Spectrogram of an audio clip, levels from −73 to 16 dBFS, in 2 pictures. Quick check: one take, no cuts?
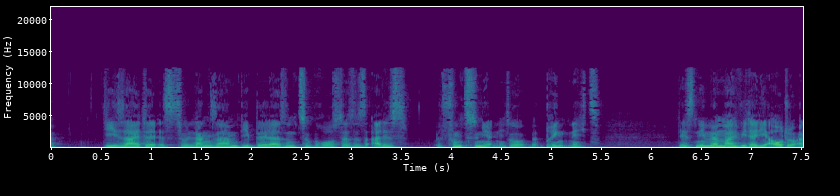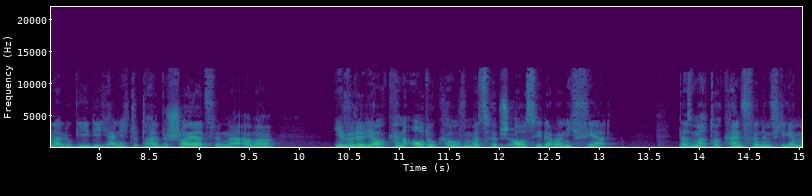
no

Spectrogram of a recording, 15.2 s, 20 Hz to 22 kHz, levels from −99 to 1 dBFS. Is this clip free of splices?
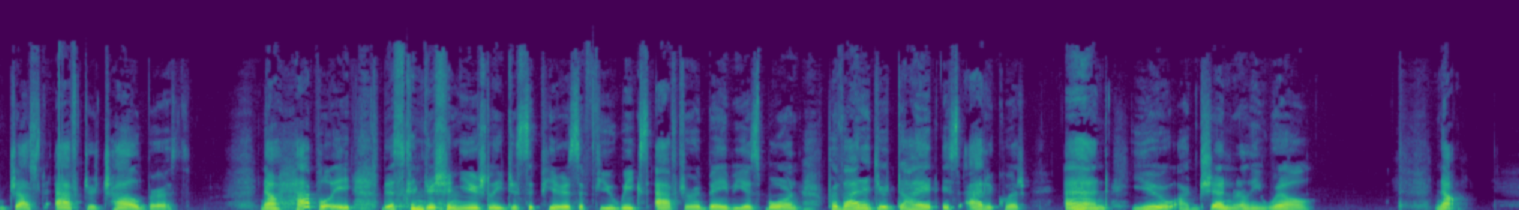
yes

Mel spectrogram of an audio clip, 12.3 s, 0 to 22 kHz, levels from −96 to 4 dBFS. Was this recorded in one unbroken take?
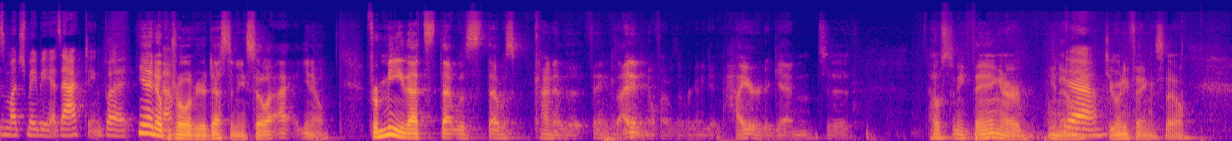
no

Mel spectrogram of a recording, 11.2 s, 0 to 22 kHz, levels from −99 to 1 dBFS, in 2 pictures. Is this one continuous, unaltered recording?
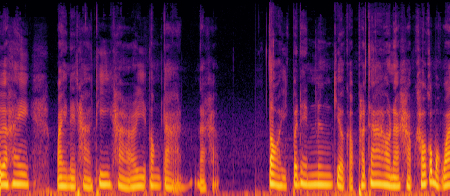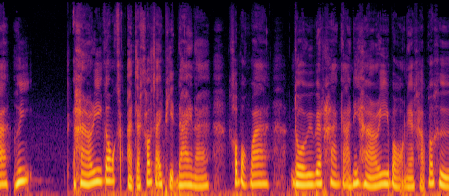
no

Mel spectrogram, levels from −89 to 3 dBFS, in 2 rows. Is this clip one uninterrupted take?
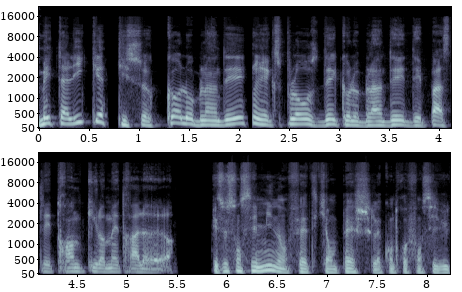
yes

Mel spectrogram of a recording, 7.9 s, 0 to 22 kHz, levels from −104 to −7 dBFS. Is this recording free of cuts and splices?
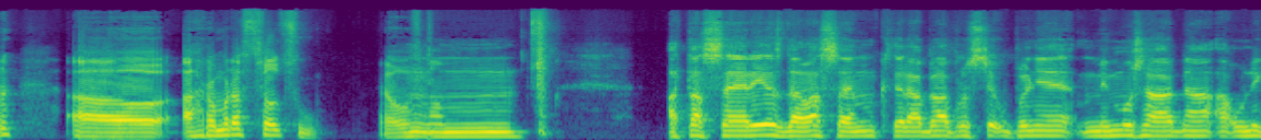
no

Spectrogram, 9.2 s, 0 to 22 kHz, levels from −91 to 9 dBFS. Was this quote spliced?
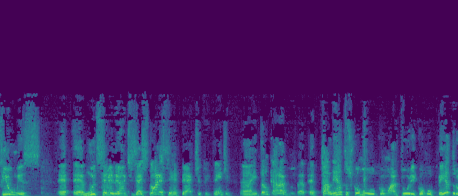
no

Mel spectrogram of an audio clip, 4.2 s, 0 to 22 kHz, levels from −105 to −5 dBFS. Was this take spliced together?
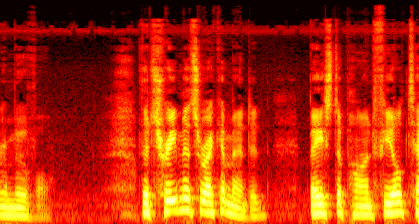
yes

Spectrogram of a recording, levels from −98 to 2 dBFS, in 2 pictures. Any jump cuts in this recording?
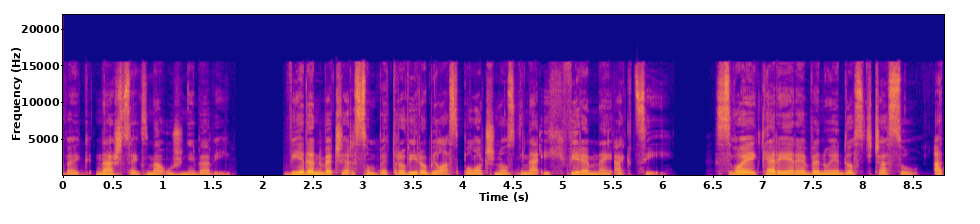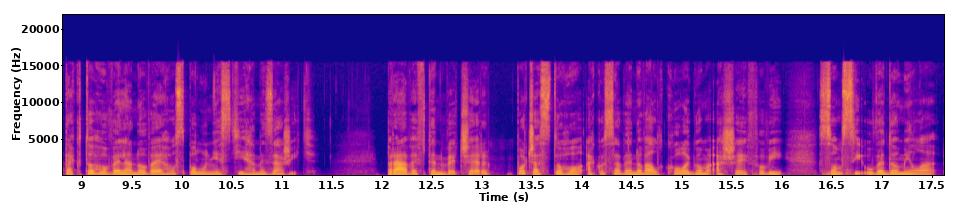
no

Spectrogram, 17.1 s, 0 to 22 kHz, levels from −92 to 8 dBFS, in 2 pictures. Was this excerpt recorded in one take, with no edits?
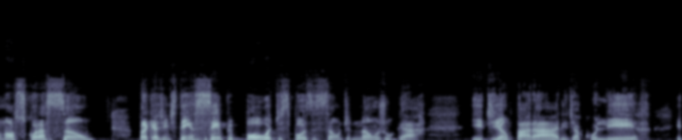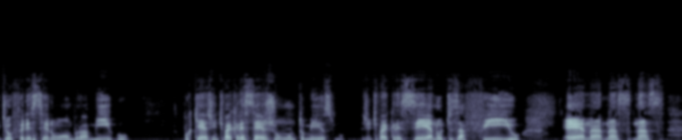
yes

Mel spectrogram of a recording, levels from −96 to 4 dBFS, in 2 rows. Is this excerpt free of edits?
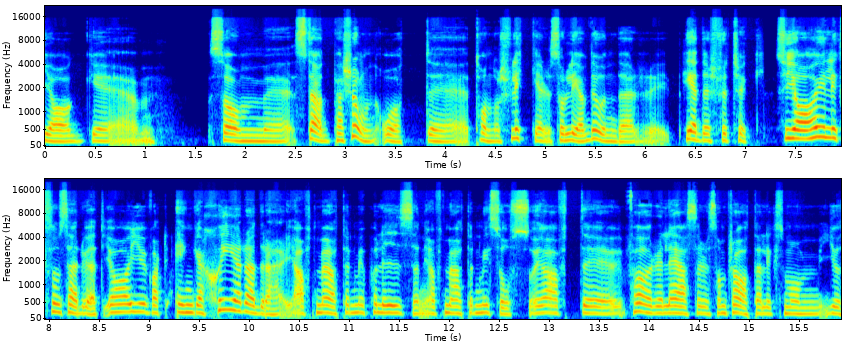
yes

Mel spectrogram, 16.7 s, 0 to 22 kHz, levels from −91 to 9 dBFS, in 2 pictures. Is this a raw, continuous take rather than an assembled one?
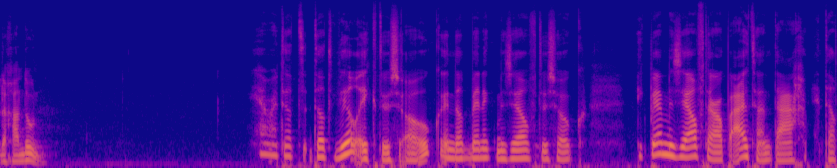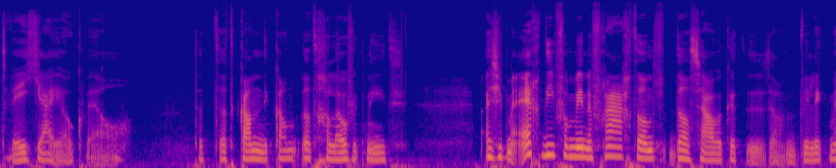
no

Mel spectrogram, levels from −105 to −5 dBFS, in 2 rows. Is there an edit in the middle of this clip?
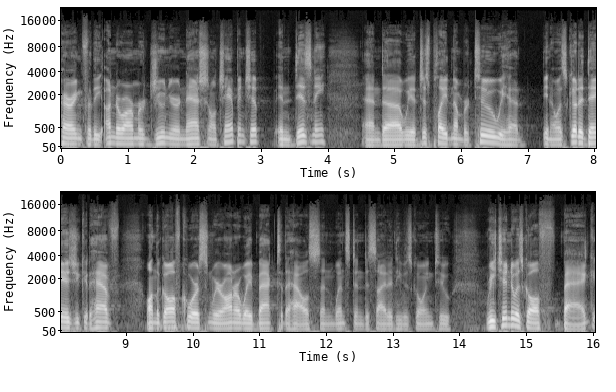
no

